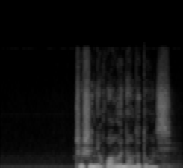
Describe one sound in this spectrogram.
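A woman answers calmly and gently nearby.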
